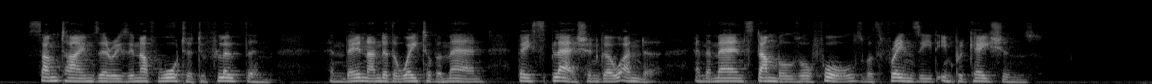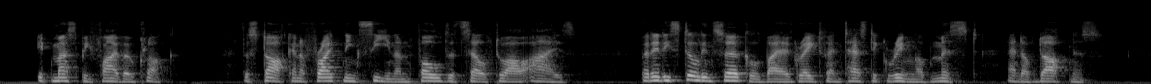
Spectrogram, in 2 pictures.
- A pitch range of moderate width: Yes, average, 3.0 semitones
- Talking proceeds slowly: No, average, 155 wpm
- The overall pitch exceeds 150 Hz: No, medium, 140 Hz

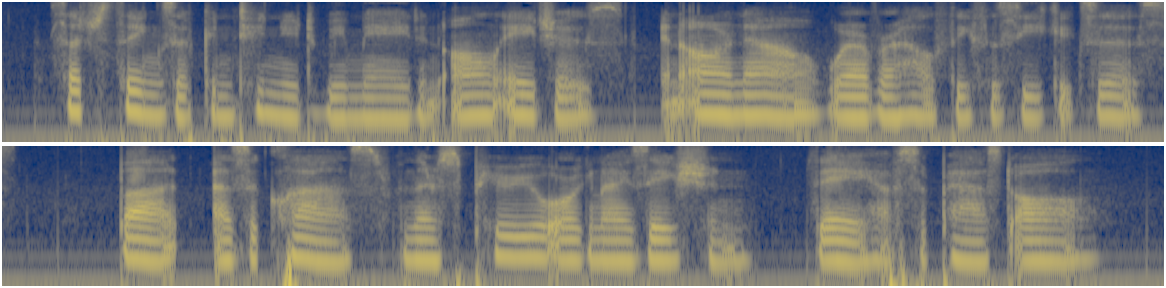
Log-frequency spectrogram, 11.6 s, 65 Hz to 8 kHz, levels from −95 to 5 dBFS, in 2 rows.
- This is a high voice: No, medium, 160 Hz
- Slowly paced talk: No, average, 155 wpm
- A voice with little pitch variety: Yes, narrow, 1.5 semitones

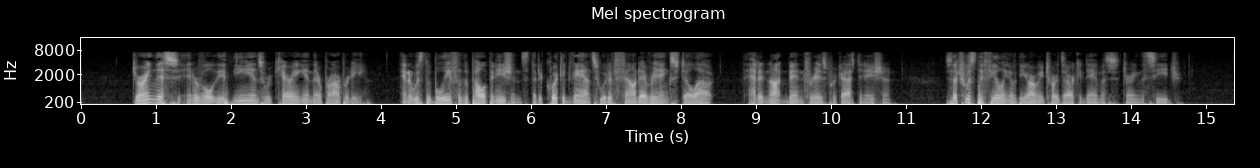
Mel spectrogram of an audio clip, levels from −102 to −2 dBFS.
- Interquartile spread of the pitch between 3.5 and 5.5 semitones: Yes, average, 3.8 semitones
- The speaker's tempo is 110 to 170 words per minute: No, average, 185 wpm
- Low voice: Yes, low, 110 Hz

